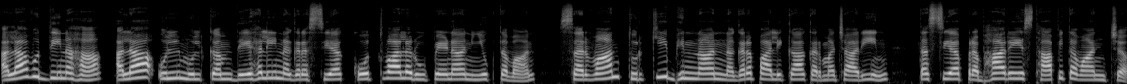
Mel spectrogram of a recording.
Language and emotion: Sanskrit, neutral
